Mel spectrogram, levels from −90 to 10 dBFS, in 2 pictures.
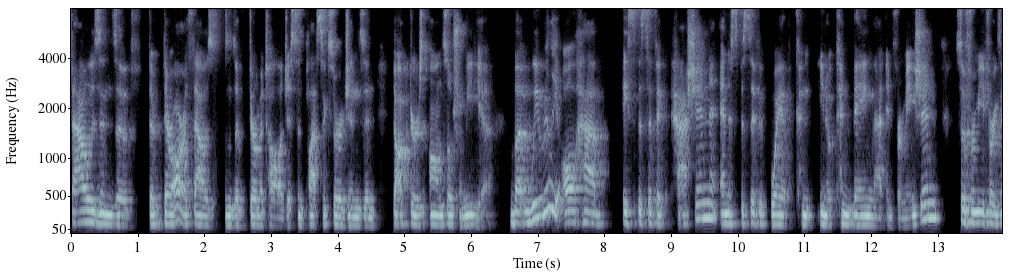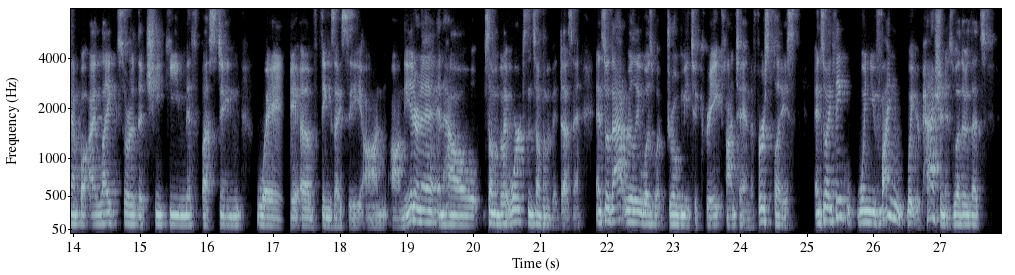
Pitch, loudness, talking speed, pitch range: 125 Hz, -19 LUFS, 205 wpm, 120-140 Hz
